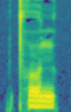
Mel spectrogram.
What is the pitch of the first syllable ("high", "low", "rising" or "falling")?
low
